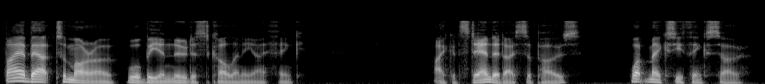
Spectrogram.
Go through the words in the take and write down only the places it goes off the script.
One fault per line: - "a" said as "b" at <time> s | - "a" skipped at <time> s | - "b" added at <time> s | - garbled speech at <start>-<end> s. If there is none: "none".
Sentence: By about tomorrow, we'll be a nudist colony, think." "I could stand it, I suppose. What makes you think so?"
- "I" added at 2.5 s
